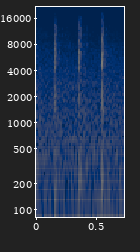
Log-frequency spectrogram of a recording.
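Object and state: Plastic game control side panel.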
